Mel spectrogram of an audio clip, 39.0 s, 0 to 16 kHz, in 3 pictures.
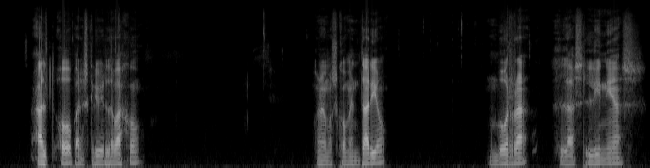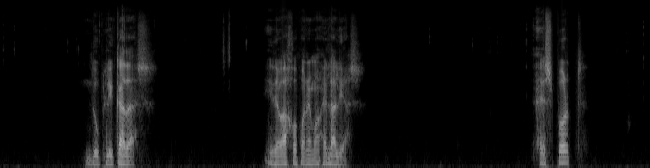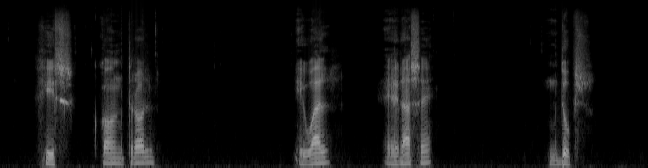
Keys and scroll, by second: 0.6 Return, 5.0 typing, 6.4-14.7 typing, 15.7 Return, 20.1-22.2 typing, 23.7-27.8 typing, 30.1 typing, 31.9-35.9 typing, 37.3 Return, 38.6 Return.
